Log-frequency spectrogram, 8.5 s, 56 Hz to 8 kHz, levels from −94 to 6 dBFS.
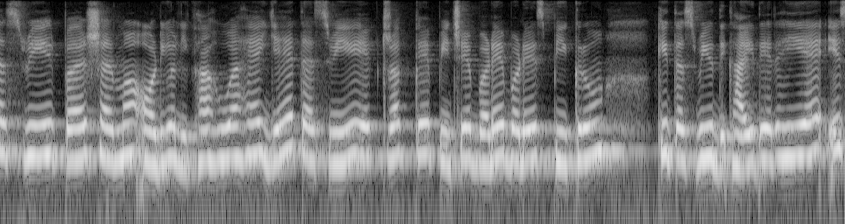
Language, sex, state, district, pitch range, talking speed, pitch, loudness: Hindi, female, Bihar, Jahanabad, 225-255 Hz, 170 wpm, 240 Hz, -13 LUFS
